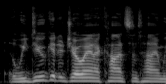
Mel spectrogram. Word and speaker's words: Constantine: And yes, the actual pronunciation is Constantine. Get used to it. Gaiman and Alan Moore have corrected us all. It's Constantine.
